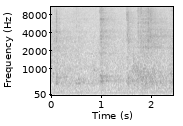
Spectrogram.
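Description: Sharp clicks of chess pieces and clock buttons being struck at other boards, one about a second in and fainter ones near the end, over a steady low hum.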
